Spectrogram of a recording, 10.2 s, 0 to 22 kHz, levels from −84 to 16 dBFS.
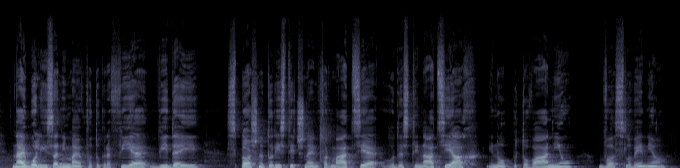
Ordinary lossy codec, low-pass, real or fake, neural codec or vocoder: none; 19.8 kHz; real; none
